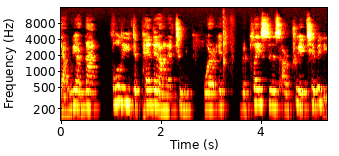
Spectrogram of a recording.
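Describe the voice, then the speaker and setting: A woman's somewhat breathy, medium-pitched voice, dark and mellow in tone, at a moderate pace with fairly even intonation. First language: not English. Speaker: city mayor. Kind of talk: public speech. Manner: halting.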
